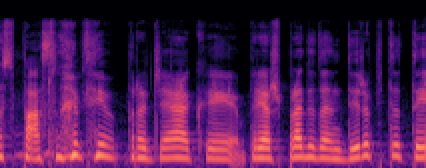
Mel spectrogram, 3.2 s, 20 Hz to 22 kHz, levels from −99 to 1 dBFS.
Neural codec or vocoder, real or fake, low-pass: none; real; 14.4 kHz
